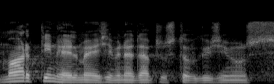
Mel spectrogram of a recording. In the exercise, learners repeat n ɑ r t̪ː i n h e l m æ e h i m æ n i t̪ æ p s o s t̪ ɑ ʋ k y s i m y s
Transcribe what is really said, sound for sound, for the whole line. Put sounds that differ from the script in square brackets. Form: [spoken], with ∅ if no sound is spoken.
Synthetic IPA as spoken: [m] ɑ r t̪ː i n h e l m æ e [s] i m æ n [e] t̪ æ p s [u] s t̪ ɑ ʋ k y s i m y s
